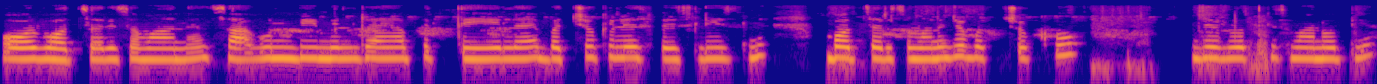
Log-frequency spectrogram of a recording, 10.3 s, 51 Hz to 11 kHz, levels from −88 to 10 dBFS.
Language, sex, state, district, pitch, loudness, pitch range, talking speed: Hindi, female, Bihar, Gopalganj, 265 Hz, -18 LUFS, 255-275 Hz, 180 wpm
